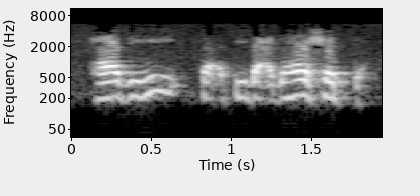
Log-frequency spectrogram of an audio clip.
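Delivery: ordinary delivery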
